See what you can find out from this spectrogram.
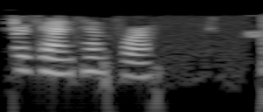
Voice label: Sheriff Dispatch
